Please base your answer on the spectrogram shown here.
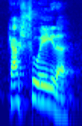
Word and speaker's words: cachoeira: exemplos aqui para você a palavra cachoeira cachoeira Olha só o ch aparecendo com aquele som de X você não percebe no sono Lembrando que falando do som não é escrito na escrita é com ch mas o som sai com som de X um só som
